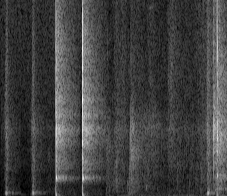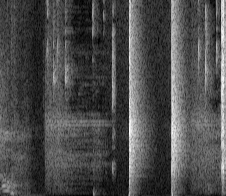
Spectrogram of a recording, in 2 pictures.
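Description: A boom pole swings quickly past a camera, giving a series of sharp whooshing swishes and slaps spaced through the clip, close and loud against near silence.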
